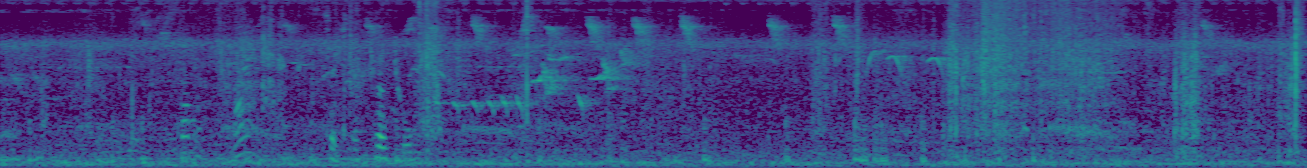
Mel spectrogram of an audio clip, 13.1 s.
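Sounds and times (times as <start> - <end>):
rustling of leaves and branches: 0.0 - 13.0
faint bird calls: 1.4 - 7.0.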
